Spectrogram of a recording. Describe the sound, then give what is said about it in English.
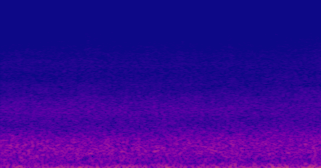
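Sea waves wash steadily onto a sandy beach at low tide, a continuous rushing hiss with gentle swells and no distinct breaks, with no voices. “I'm sure if I was an aficionado of the sea, I do love the sea, I'd be able to tell you that it sounds different to somewhere else, but it just sounds good to me.”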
